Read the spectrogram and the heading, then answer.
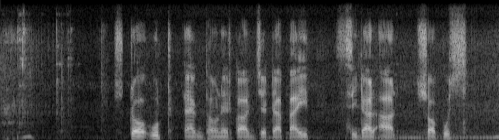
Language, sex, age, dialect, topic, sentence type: Bengali, male, 18-24, Northern/Varendri, agriculture, statement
